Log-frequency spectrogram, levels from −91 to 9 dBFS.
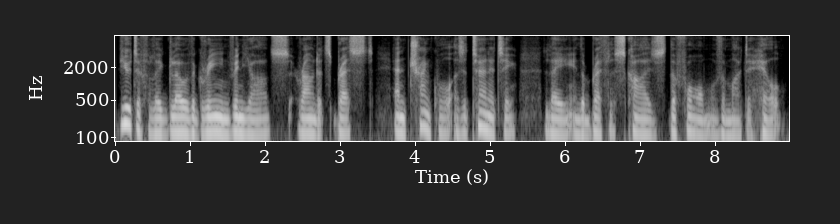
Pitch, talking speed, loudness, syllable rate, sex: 115 Hz, 155 wpm, -19 LUFS, 4.2 syllables/s, male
